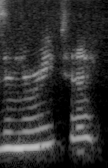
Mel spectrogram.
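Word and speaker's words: Iñárritu: Can you attempt to say his name in perfect Mexican Spanish, please? Yes, so it is directed by Alejandro Inarritu. Gonzalez. Inarritu? That's pretty spot on, to be fair.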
